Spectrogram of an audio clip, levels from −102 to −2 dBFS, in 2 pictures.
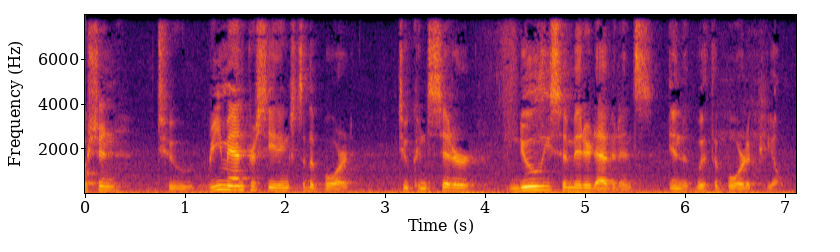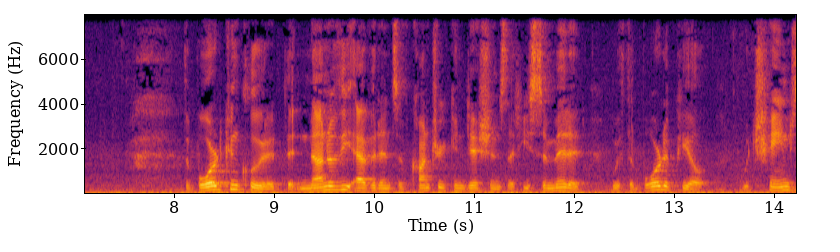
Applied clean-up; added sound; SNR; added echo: none; none; none; none.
